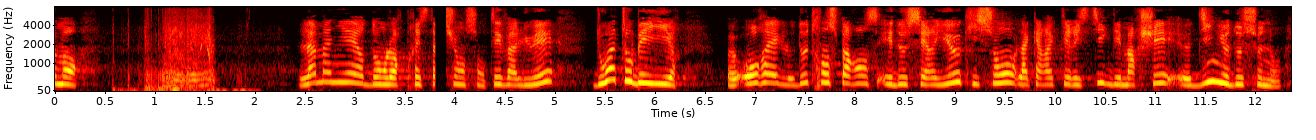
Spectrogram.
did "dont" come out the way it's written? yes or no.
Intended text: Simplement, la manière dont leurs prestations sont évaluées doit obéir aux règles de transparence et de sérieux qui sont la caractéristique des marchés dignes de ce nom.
yes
